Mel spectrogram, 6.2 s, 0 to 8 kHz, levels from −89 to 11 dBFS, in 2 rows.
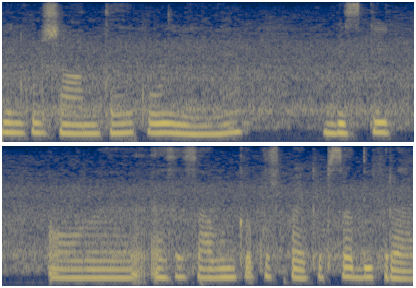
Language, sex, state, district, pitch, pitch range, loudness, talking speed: Hindi, female, Maharashtra, Mumbai Suburban, 200 Hz, 185-210 Hz, -16 LUFS, 155 wpm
